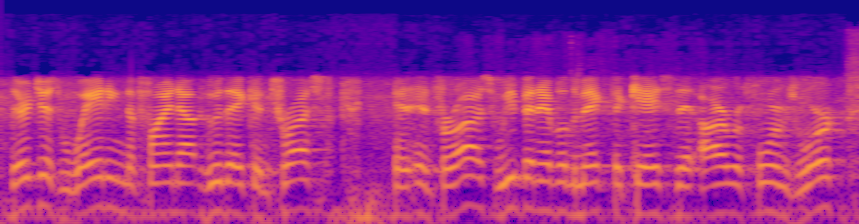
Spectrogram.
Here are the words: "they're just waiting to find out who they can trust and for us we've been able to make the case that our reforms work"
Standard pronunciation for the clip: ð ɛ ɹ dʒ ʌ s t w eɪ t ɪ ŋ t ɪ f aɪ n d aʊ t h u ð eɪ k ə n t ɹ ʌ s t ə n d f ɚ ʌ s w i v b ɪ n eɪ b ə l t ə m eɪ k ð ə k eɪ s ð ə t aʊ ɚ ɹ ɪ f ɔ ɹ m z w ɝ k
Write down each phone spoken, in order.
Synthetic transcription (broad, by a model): ð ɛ ɹ dʒ ʌ s t w eɪ t ɪ ŋ t ɪ f aɪ n d aʊ t h u ð eɪ k ə n t ɹ ʌ s t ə n f ɚ ʌ s w i v b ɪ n eɪ b l t ə m eɪ k ð ə k eɪ s ð ə t aʊ ɚ ɹ ɪ f ɔ ɹ m z w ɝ k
